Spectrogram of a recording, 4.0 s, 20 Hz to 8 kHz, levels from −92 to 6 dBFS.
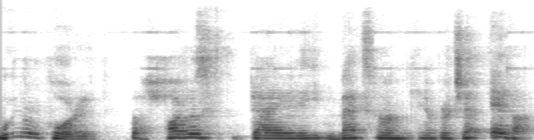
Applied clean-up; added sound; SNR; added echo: neural mask model DeepFilterNet 3.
